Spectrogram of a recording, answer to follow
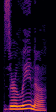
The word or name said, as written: zerlina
